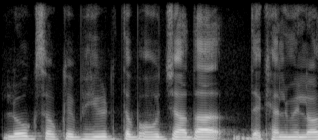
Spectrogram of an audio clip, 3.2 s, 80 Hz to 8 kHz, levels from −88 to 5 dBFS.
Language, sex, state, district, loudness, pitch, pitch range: Maithili, male, Bihar, Purnia, -17 LUFS, 140 Hz, 135-150 Hz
